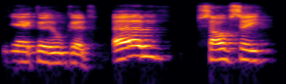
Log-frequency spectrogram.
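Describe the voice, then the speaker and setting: A man's voice: on the high side, expressive, a little slow, reverberant, lo-fi sound. A man from the Thurrock area of England hosting an interview in a friendly, hesitant way with fillers. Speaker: interviewer, host. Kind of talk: casual interview.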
